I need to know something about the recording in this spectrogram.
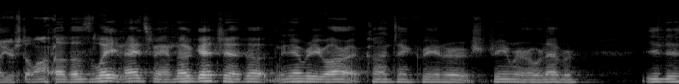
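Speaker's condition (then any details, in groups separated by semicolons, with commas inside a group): Cerebral palsy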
